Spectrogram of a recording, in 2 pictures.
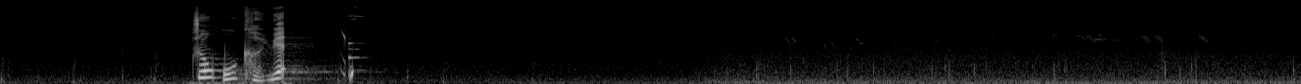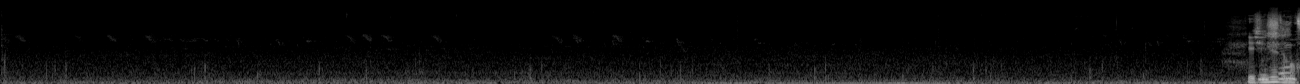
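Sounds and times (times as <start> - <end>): small birds chirping: 6.8 - 26.0.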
